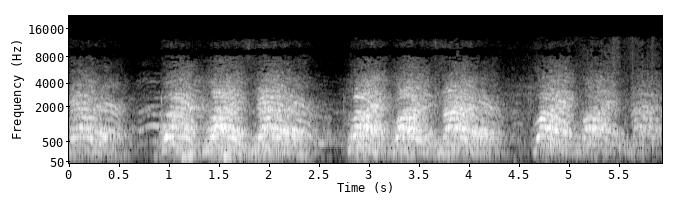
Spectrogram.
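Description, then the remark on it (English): A large crowd of Black Lives Matter protesters in an American city chants in unison, shouting a loud, rhythmic phrase of about three beats that repeats several times with brief pauses between each round. “I want to take you back because for 5 months, Black Lives Matter protesters trashed American cities with chants like this.”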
